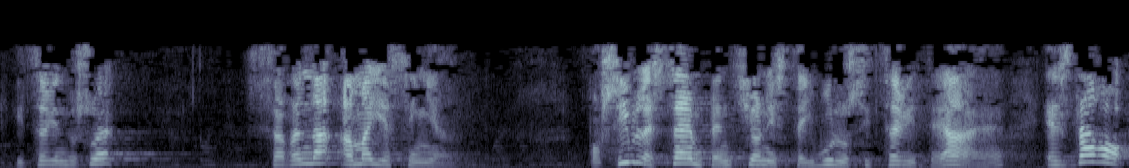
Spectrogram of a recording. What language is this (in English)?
Basque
